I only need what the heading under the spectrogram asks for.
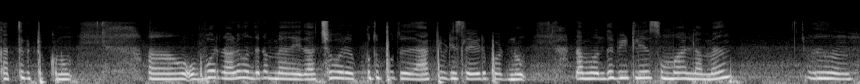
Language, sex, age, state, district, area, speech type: Tamil, female, 18-30, Tamil Nadu, Thanjavur, urban, spontaneous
